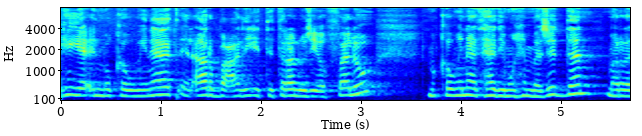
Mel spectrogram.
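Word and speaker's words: Fallot: نبدأ بأول ديسوردر اللي هو تترالوجي أوف فالو، طبعا تترالوجي يعني هذا مكون من أربع مكونات، تترا يعني أربعة وفالو طبعا التي سايلنت لا تنطق فينطق فالو، اللي هو ديسكريبشن للشخص اللي قام بوصف المرض هذا.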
